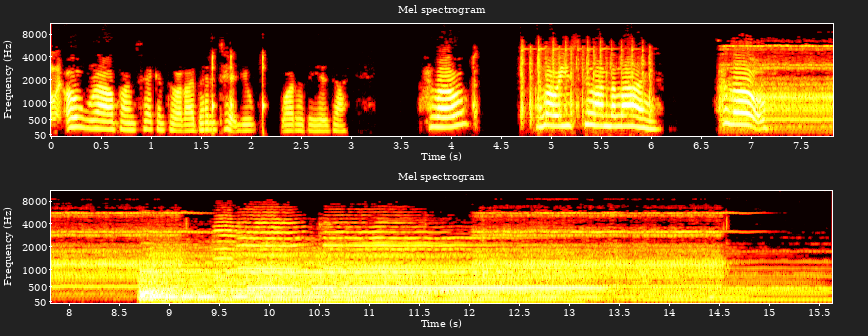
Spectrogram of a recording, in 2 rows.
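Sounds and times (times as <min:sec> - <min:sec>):
speech: 0:00.1 - 0:07.4
doorbell ringing: 0:07.3 - 0:15.6.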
